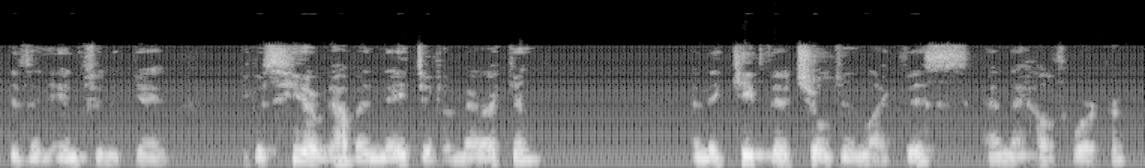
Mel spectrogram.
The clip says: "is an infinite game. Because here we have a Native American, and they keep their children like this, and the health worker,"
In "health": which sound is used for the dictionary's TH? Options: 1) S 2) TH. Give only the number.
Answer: 2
